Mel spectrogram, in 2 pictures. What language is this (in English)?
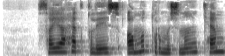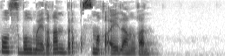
Uyghur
